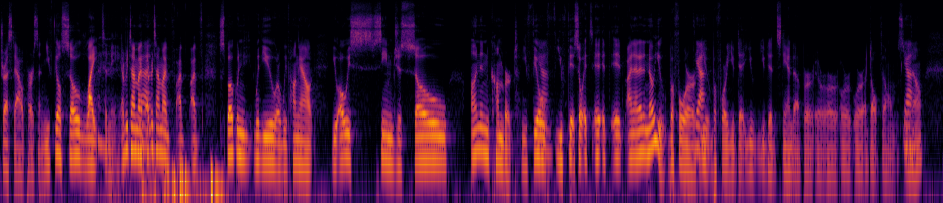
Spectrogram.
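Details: Stuttering in an adult male comedian speaking conversationally in English; he discusses his injury and his stutter; word and phrase repetitions.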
